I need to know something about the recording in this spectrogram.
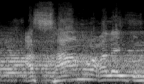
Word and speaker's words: আসসালামু আলাইকুম: আসসালামু আলাইকুম ওয়ারাহমাতুল্লাহি ওয়াবারাকাতুহ সালামটা দেবেন শুদ্ধ কইরা আসসালামের লামটা যদি উচ্চারণ না হয় আসসালামু আলাইকুম যদি বলে নবী আলাইহি সালাতু সালামকে ক্রিটিসাইজ কইরা কাফেররা আসসালামু আলাইকুম বলতো সাম মানে মরণ সাম মানে গজব সাম মানে বিপদ সাম মানে ধ্বংস সাম মানে ক্ষতি তুমি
